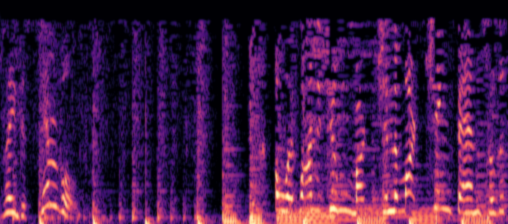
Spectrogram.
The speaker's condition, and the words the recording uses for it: No condition.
